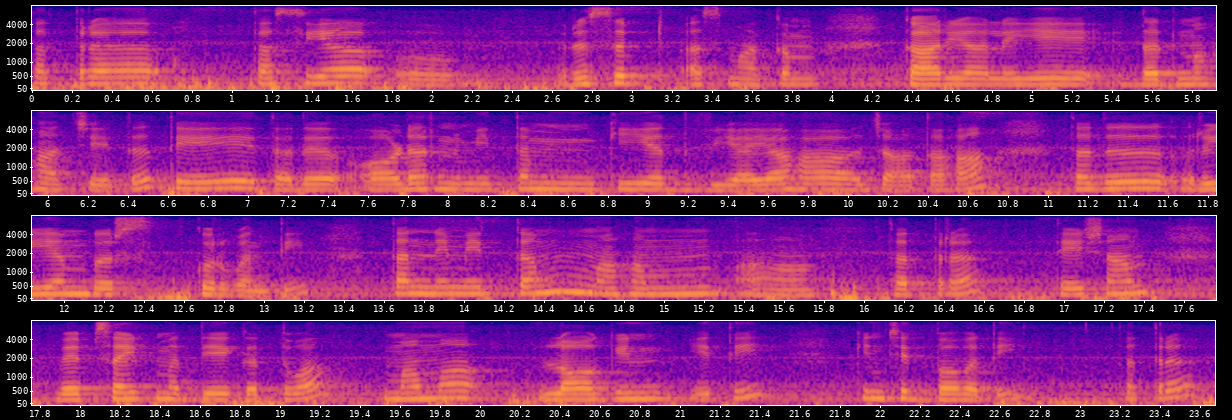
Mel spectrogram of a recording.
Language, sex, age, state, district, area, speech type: Sanskrit, female, 45-60, Tamil Nadu, Chennai, urban, spontaneous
